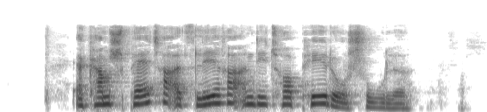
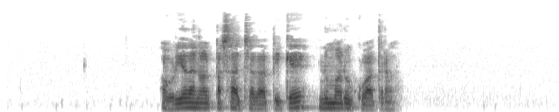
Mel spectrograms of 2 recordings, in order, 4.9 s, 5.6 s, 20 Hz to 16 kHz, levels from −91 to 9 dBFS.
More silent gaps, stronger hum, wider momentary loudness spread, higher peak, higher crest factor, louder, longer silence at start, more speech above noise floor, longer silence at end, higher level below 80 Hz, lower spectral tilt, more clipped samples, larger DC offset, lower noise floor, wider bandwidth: neither; neither; first, 12 LU vs 8 LU; about the same, -2 dBFS vs -4 dBFS; about the same, 20 dB vs 20 dB; about the same, -20 LUFS vs -21 LUFS; second, 0.75 s vs 1.6 s; second, 40 dB vs 56 dB; second, 0.75 s vs 1.65 s; second, -64 dBFS vs -56 dBFS; about the same, -5.5 dB/octave vs -5.5 dB/octave; neither; neither; second, -60 dBFS vs -77 dBFS; second, 7.8 kHz vs 11 kHz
